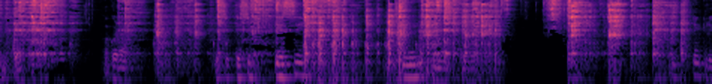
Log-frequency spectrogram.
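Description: A knife and fork scrape on a plate.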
